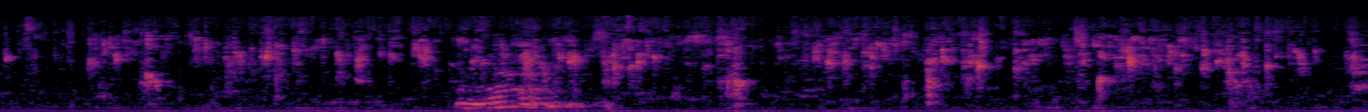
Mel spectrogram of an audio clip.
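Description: Hot oil sizzles and crackles in a frying pan.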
